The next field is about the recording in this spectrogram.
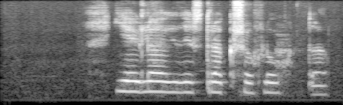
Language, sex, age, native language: Icelandic, female, 8, Icelandic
